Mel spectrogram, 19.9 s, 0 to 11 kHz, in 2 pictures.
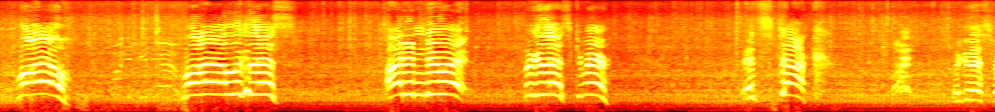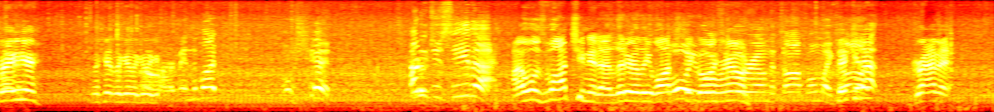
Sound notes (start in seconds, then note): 1.0 shouts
